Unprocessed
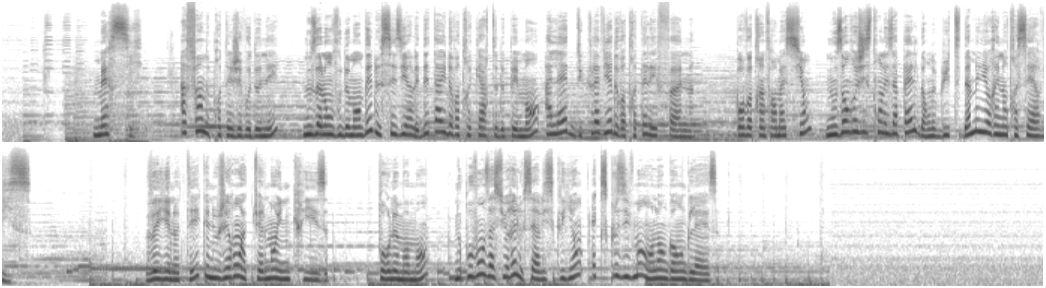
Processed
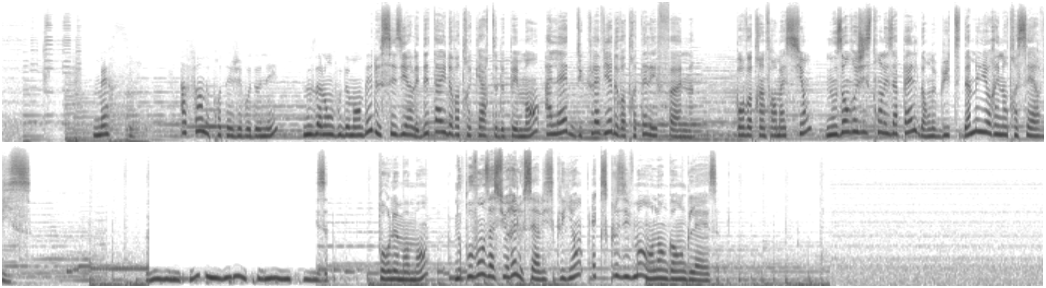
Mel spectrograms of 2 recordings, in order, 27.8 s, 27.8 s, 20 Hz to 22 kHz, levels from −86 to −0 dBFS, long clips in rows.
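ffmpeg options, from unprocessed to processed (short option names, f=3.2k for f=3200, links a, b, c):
-filter_complex "[0:a]asettb=1/sr,asplit=3[a][b][c];[a]atrim=end=1.054[d];[b]atrim=start=1.05:end=4.93,asetpts=PTS-STARTPTS,afade=t=in:d=0.004:c=qsin,afade=t=out:st=3.876:d=0.004:c=qsin,lowpass=1.3k[e];[c]atrim=start=4.926[f];[d][e]acrossfade=d=0.004:c1=hsin:c2=qsin[g];[g][f]acrossfade=d=0.004:c1=qsin:c2=hsin,asettb=1/sr,asplit=3[h][i][j];[h]atrim=end=15.854[k];[i]atrim=start=15.85:end=18.1,asetpts=PTS-STARTPTS,afade=t=in:d=0.004:c=qsin,afade=t=out:st=2.246:d=0.004:c=qsin,asuperpass=centerf=220:order=12:qfactor=0.95[l];[j]atrim=start=18.096[m];[k][l]acrossfade=d=0.004:c1=hsin:c2=qsin[n];[n][m]acrossfade=d=0.004:c1=qsin:c2=hsin,asettb=1/sr,asplit=3[o][p][q];[o]atrim=end=19.894[r];[p]atrim=start=19.89:end=20.97,asetpts=PTS-STARTPTS,afade=t=in:d=0.004:c=qsin,afade=t=out:st=1.076:d=0.004:c=qsin,aemphasis=mode=production:type=cd[s];[q]atrim=start=20.966[t];[r][s]acrossfade=d=0.004:c1=hsin:c2=qsin[u];[u][t]acrossfade=d=0.004:c1=qsin:c2=hsin"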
